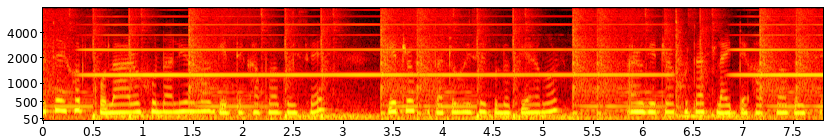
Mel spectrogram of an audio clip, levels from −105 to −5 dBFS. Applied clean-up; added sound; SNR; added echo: none; Bowed string instrument + Bass drum / Snare drum / Drum kit; 3 dB; none.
